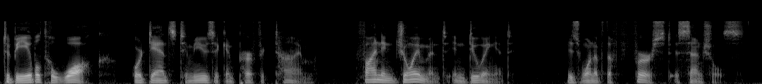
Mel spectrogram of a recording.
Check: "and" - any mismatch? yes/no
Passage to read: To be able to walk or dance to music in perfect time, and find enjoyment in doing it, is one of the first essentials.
yes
